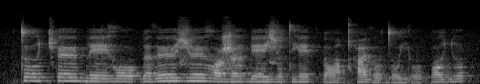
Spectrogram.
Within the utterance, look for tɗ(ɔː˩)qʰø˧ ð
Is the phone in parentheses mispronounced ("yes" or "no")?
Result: no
